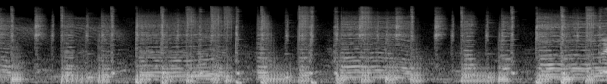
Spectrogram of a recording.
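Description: Synthesizer music played back from a multitrack MIDI sequence, with chord and bass parts in short rhythmic notes. The pitches shift as the sequence is transposed live from a MIDI keyboard.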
